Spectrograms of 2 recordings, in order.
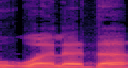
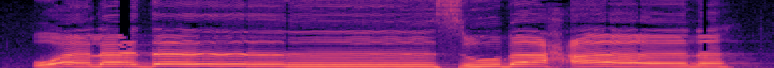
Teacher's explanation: Tetapi kalau kita sambung bacaan kita, maka dekat situ dia berlaku tanwin bertemu dengan sin, iaitu ikhfa hakiki, dengung 2 harakat bacaan dia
